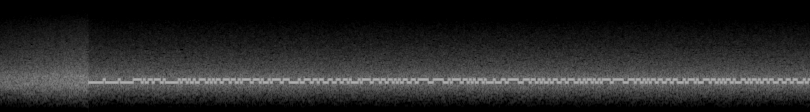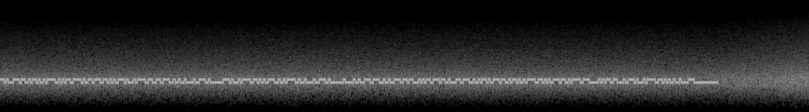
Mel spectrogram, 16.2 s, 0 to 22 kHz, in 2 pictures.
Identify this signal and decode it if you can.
RTTY (50 baud, 170 Hz shift), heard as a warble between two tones, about 1150 Hz centre, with radio static and a narrow filter. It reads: DAS EHEMALIGE RITTERGUT FINDET SICH SUDLICH DES RHEIN-HERNE-KANALS UND DER EMSCHER.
